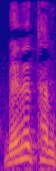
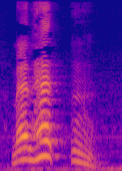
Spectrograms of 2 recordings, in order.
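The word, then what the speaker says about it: Manhattan: 이거라 그래가지고 와 마운테인 선생님 아니야 마운틴 이건 절반 따라하세요 마운 그렇지 이렇게 발음해야 돼요 그리고 미국의 맨해탄 있지 않습니까 맨해탄 극혐 맨해튼 그리고 이 버튼도 단추 버튼 어떻게 해 버튼 그렇죠 잘했어요 이상 원어민 되는 발음이었습니다 발음법 제가 종종 가르쳐 드릴게요.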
